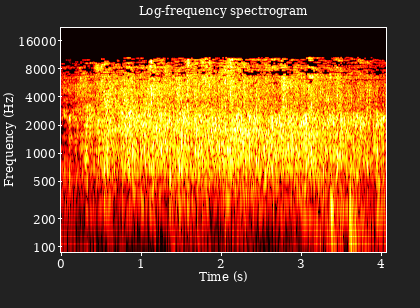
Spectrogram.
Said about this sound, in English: Who believes that the herbicide making corn more nutritional is the fiction? Who believes that's the fiction? By applause.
